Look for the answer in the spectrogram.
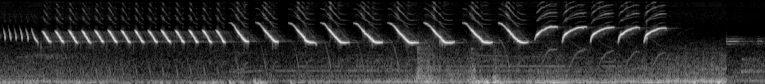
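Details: Canary song aimed at making chicks sing and readying females: a rapid run of short falling notes, then slower long downward whistles, then curved rising notes, ending in a brief soft tone.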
